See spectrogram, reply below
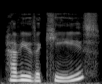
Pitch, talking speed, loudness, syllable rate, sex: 190 Hz, 235 wpm, -16 LUFS, 4.8 syllables/s, female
